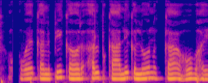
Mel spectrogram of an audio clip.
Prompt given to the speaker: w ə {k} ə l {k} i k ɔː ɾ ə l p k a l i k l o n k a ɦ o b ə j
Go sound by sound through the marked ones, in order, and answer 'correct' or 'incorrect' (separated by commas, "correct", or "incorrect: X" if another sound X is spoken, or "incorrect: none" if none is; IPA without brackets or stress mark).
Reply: correct, incorrect: p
